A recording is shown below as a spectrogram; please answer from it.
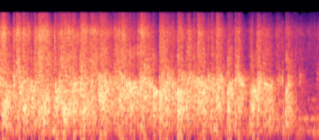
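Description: An audience applauds and cheers loudly for a manager, dense steady clapping filling the room without pause before easing slightly near the end.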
